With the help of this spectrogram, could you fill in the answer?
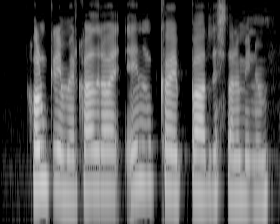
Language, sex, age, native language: Icelandic, male, 12, Icelandic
